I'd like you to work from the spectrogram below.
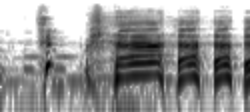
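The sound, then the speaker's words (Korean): A person hiccups a few times: two sharp catches, then a run of short, voiced hiccup sounds in quick, uneven succession, with no words spoken. “어 딸꾹질 아 딸꾹질.”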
